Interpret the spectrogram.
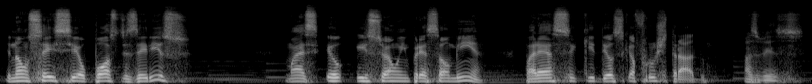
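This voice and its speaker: A man's voice: a little high, moderate pace, darkish tone, faint music behind. A man preaching a sermon, impassioned, driving his points home in repeated emphatic lists.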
